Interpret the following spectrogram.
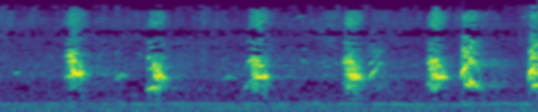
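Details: Sausage dog of the Dachshund breed letting out quick, high-pitched barks, seven sharp yaps in about four seconds at uneven intervals, each short and ringing, with a faint low hum behind.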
